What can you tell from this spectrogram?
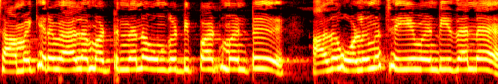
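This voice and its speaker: A woman's voice: extremely high pitch, flat delivery, a little fast, a bit bright. A woman playing a cheeky young daughter-in-law arguing with her mother-in-law in a comedy skit. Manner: talking back, arguing.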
